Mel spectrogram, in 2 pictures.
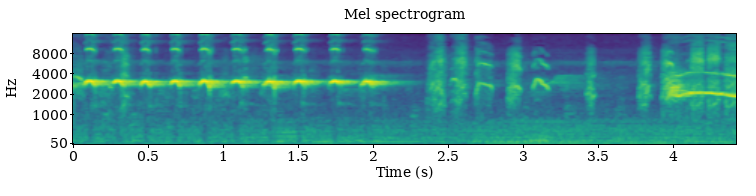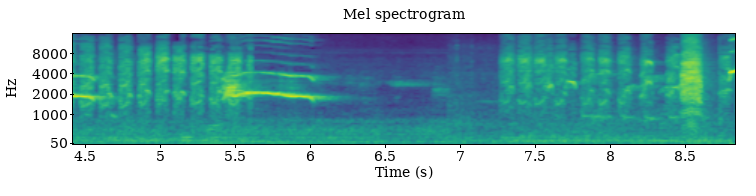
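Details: Ashy drongo in a noisy lure recording: a run of about ten evenly spaced, clear whistled notes, then harsh rasping bursts and two loud down-slurred whistles, with a quieter rasping spell near the end.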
